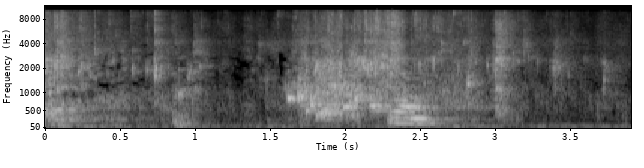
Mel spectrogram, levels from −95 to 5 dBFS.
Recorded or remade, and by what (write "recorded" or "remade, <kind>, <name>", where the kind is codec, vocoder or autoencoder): recorded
